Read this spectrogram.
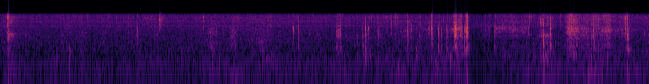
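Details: Female dachshund indoors at Christmas gnawing on a new rawhide bone; irregular soft clicks, scrapes and crunchy bursts of chewing, busiest toward the end, over a faint steady hum in a quiet room.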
